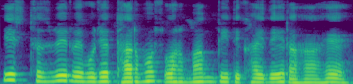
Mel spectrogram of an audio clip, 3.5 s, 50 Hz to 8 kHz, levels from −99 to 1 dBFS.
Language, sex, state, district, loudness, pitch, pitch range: Hindi, male, Arunachal Pradesh, Lower Dibang Valley, -17 LUFS, 145 Hz, 135-160 Hz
